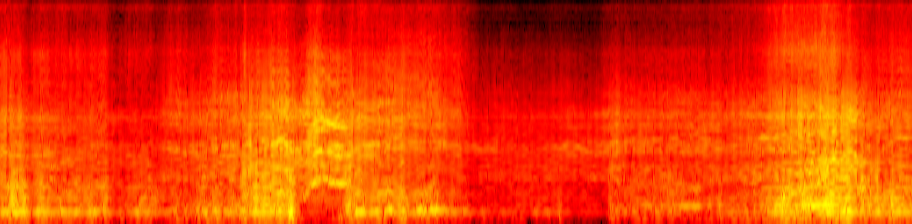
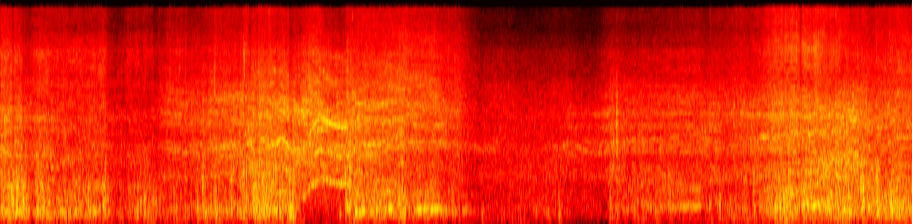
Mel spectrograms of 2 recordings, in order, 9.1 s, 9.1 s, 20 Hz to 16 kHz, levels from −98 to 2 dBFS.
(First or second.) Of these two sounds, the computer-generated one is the first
